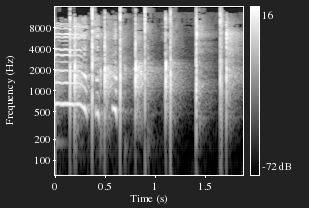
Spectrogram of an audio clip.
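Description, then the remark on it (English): A short round of hand clapping as the speakers applaud themselves at the end of a show, about ten sharp claps in an uneven rhythm, with a brief cheerful voice at the start that fades as the clapping continues. “Hey, wait, we got to give ourselves a round of yes, applause.”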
